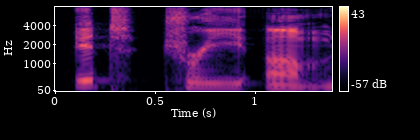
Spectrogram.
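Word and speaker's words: yttrium: is with itrium and it is spelled y tt r iu m. I went to chat gpt to find out how this rare earth is pronounced and it is pronounced itrium.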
